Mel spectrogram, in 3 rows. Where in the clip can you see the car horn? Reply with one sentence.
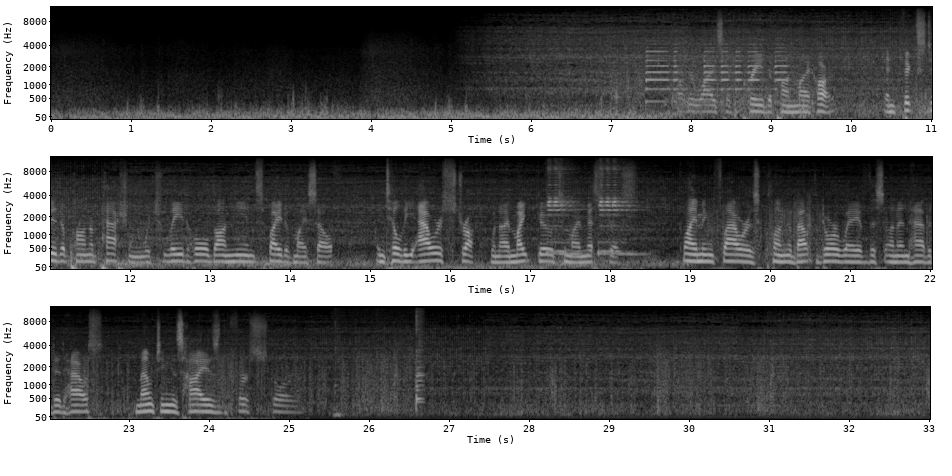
You can hear the car horn from 7.0 to 9.3 s, from 17.1 to 18.5 s and from 25.6 to 26.7 s.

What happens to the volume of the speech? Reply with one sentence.
The volume of the speech stays about the same.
